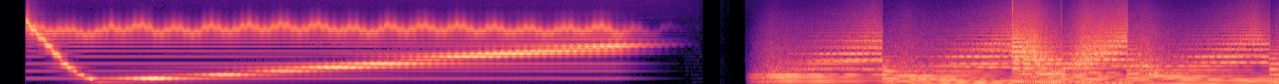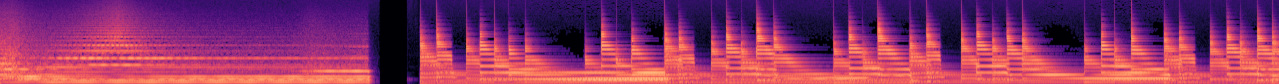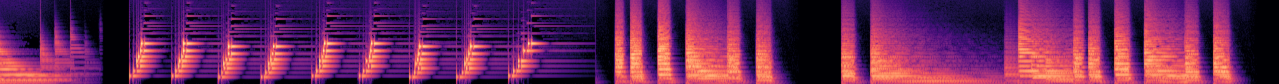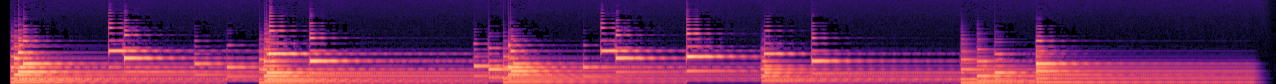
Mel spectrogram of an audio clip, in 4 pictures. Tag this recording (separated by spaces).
Demo Synth Reaktor CoopSyn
